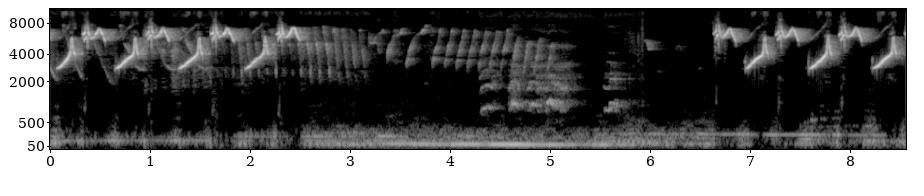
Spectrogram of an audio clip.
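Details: Cinereous tit, kept as a cage bird and used as a tutor recording: bright rising two-note whistles repeated rhythmically, broken by a softer, scratchy chattering passage before the loud repeated phrases return. A low hum runs beneath.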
